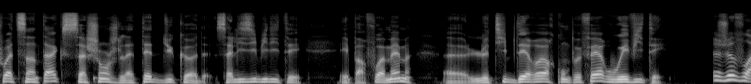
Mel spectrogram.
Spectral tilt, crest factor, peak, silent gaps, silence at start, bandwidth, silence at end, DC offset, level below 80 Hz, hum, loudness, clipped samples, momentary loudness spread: -5 dB/octave; 18 dB; -4 dBFS; none; 0 s; 12 kHz; 0 s; under 0.1%; -44 dBFS; none; -22 LUFS; under 0.1%; 10 LU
